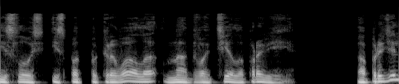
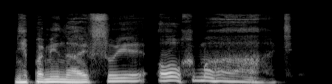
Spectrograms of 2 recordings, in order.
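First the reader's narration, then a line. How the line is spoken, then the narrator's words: Grunting, groaning voice. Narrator (Russian): прокряхтел, простонал ровно такой же голос слева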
